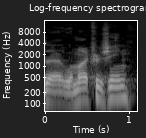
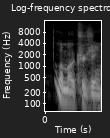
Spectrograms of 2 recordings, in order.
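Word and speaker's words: lamotrigine: about the u the lam otherwise known as lamatroine. Did I pronounce that right? Lamotrogene.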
